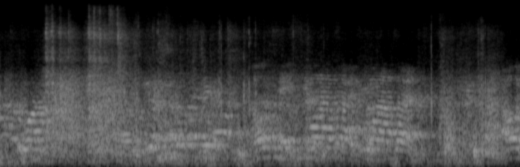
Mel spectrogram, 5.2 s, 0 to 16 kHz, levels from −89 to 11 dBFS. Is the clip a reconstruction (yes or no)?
no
